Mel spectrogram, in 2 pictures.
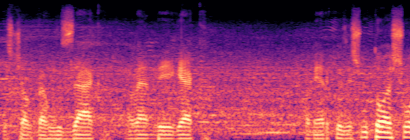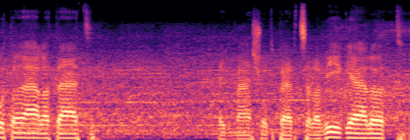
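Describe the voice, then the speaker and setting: A man giving excited live ice hockey commentary, his delivery swelling as the play develops. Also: lowish voice, long pauses. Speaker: sports commentator. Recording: loud arena noise behind commentary. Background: ice rink ambience.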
